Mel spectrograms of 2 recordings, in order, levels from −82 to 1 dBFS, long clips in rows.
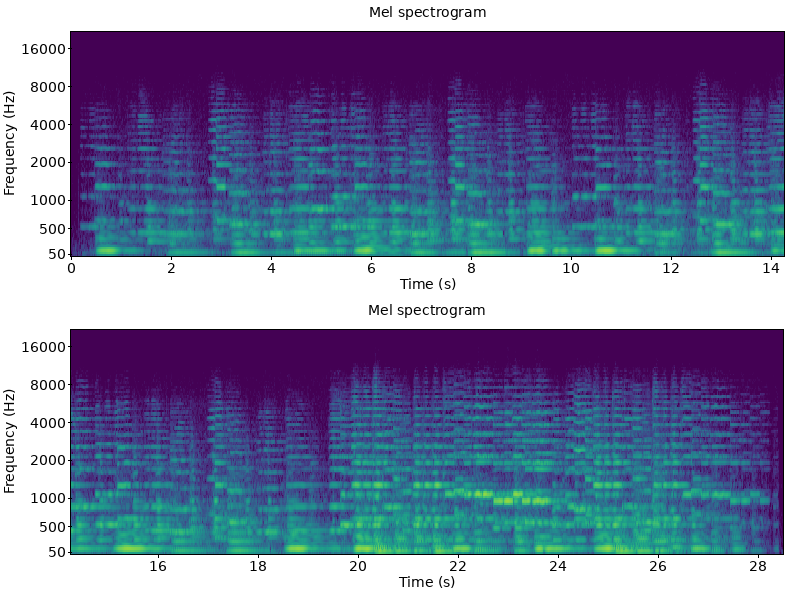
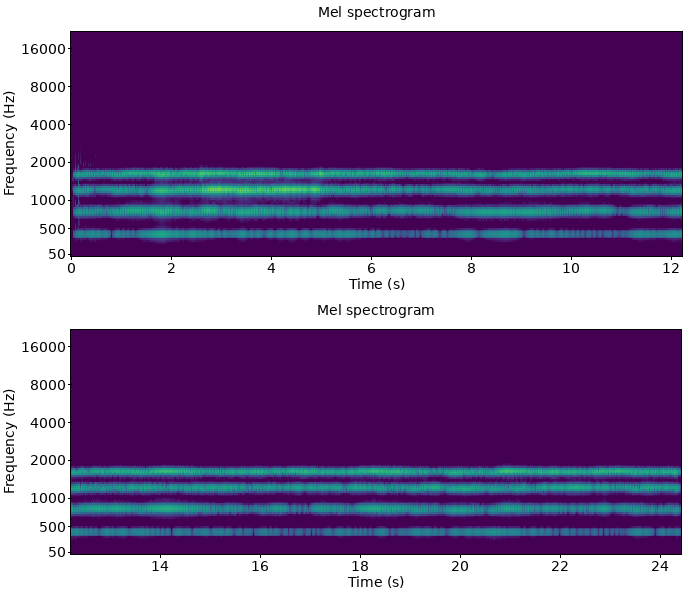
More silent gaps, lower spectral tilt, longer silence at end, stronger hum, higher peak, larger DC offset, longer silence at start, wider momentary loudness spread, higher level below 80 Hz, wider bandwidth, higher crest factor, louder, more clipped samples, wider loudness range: neither; first, -6 dB/octave vs 15.5 dB/octave; first, 0.3 s vs 0 s; neither; first, -4 dBFS vs -12 dBFS; neither; first, 0.35 s vs 0.05 s; first, 16 LU vs 12 LU; first, -34 dBFS vs under -90 dBFS; first, 9.2 kHz vs 1.9 kHz; about the same, 18 dB vs 18 dB; first, -23 LUFS vs -27 LUFS; neither; about the same, 10 LU vs 10 LU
